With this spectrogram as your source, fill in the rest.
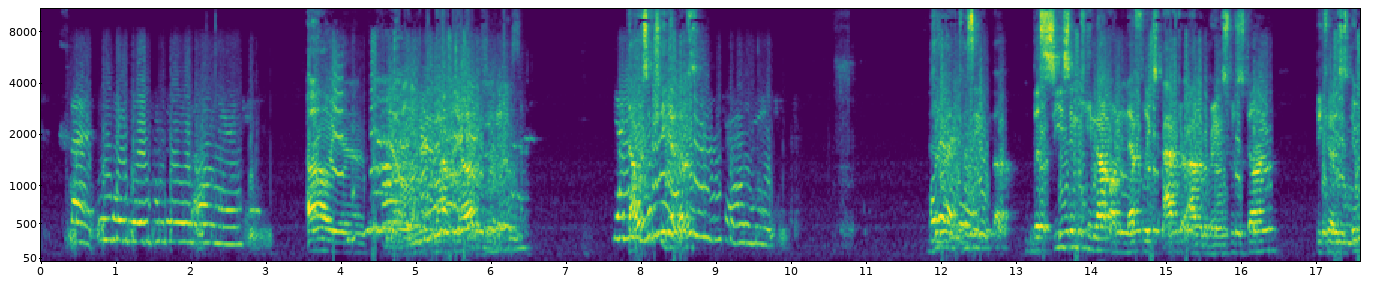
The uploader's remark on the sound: We apologize for the inconvenience of the episodes sound quality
